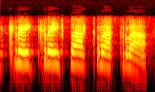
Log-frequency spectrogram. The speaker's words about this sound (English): Whoever got that squeaking going on, it might be my son, whoever it is, please mute your phone.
